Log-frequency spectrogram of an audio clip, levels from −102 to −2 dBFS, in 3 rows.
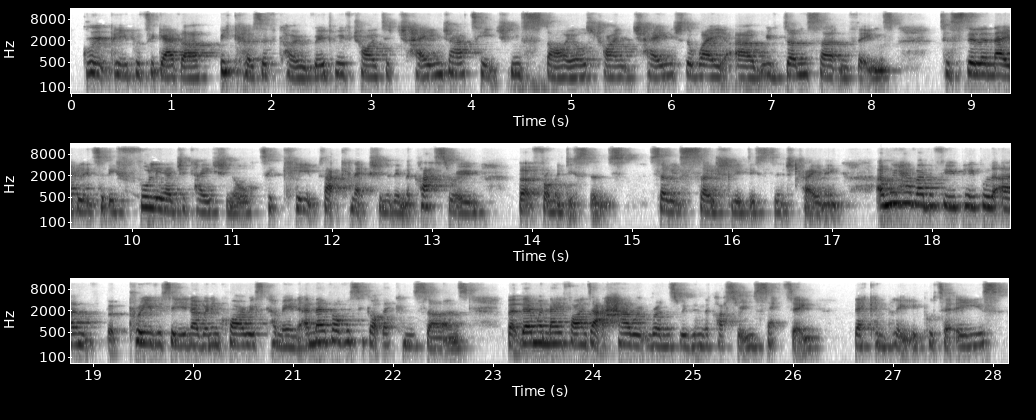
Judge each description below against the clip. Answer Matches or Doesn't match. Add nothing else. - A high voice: Matches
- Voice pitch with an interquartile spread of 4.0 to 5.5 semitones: Doesn't match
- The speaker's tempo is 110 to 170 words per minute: Doesn't match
